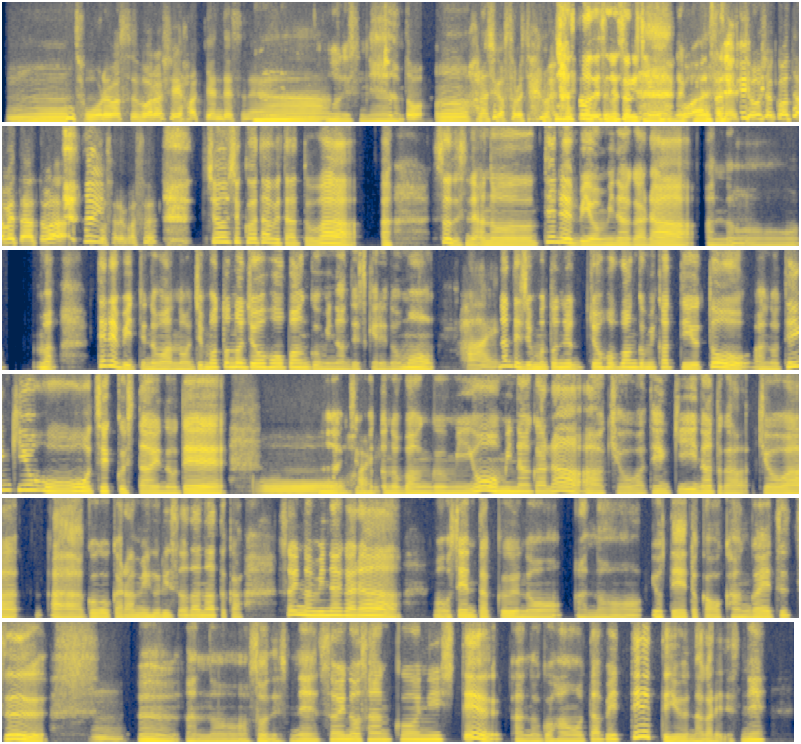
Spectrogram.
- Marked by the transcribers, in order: laughing while speaking: "話が逸れちゃいましたけど、もうすいません"; chuckle; laughing while speaking: "はい"
- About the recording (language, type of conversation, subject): Japanese, podcast, 朝のルーティンはどのようにしていますか？
- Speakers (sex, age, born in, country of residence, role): female, 50-54, Japan, Japan, host; female, 55-59, Japan, Japan, guest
